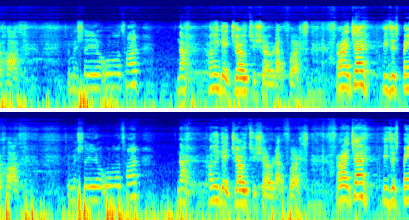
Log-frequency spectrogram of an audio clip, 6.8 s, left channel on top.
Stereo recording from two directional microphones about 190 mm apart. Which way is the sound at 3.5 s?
10° right (ahead or behind).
